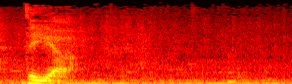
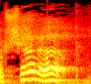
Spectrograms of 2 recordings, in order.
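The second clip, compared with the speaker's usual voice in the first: higher, louder, laughing scolding; exasperated outburst; 6 semitones higher, 4 dB louder, slower than usual. Retold or imitated. Sponsor losing patience with a talkative sponsee, laughing scold. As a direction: snap at the sponsee, half laughing. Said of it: "I go".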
